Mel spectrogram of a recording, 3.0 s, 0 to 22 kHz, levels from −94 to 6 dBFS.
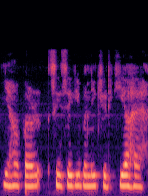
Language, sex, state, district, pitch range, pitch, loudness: Hindi, female, Uttar Pradesh, Saharanpur, 210-220 Hz, 215 Hz, -16 LUFS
